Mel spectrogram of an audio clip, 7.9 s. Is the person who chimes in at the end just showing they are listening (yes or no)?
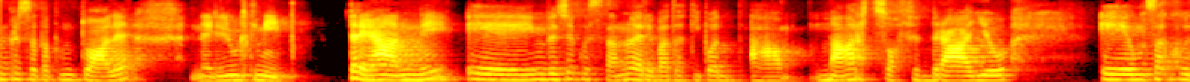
yes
